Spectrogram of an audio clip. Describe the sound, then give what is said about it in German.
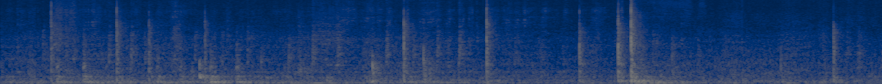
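Handwriting during a mathematics lecture: many faint scratching strokes and light taps in an uneven rhythm. “Also ich schreibe es nochmal hin.”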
